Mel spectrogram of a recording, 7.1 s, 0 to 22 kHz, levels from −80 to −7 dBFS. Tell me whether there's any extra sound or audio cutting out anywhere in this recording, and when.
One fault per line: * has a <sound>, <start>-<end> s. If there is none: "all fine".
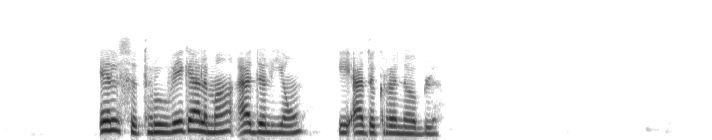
all fine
